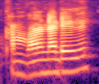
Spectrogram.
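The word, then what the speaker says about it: Comirnaty: It's like community but like you're chewing on a golf ball. Comity is how you say it.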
